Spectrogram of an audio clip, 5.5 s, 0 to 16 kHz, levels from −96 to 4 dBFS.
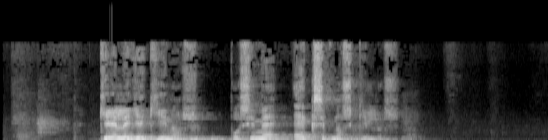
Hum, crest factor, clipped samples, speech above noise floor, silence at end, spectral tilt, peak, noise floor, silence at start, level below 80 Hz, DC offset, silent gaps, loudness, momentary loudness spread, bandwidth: none; 20 dB; under 0.1%; 54 dB; 1.5 s; -4 dB/octave; 0 dBFS; -72 dBFS; 0.4 s; -52 dBFS; under 0.1%; none; -17 LUFS; 17 LU; 11.5 kHz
